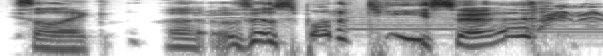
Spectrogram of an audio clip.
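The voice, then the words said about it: Put-on British accent. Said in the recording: “my British accent ... That's really good.”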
